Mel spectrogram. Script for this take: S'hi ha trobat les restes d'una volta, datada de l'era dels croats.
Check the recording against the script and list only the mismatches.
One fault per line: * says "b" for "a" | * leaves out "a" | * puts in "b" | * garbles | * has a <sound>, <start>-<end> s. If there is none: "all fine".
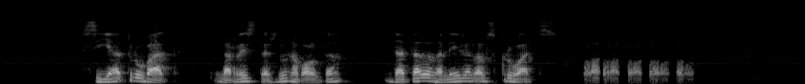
* has a laugh, 5.8-6.9 s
